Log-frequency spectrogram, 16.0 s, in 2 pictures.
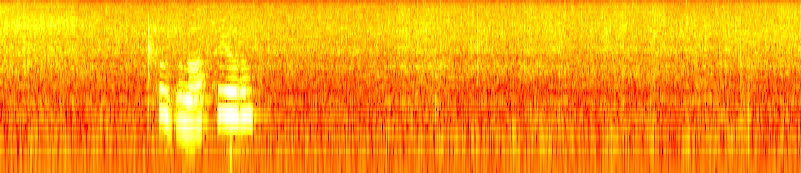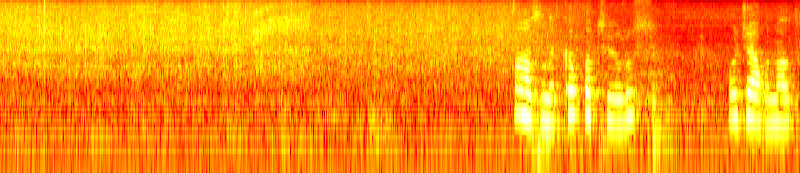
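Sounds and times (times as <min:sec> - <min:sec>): food sizzling in a frying pan: 0:00.0 - 0:16.0.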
